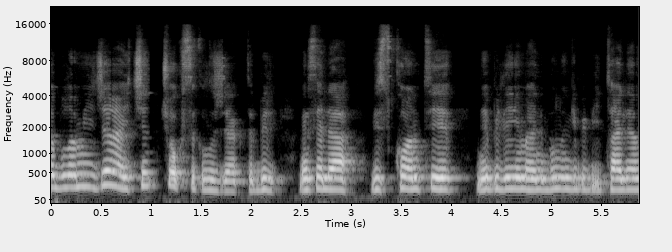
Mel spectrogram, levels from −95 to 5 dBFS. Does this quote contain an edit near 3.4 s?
no; 1 cut; at 1.1 s

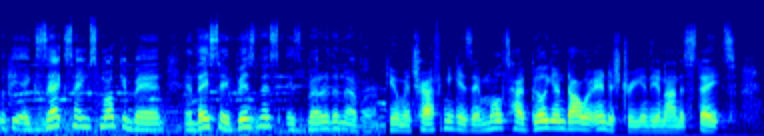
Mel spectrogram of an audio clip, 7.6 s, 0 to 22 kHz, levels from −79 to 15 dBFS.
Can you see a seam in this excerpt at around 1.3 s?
no; 1 cut; at 3.7 s

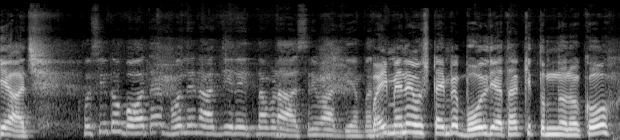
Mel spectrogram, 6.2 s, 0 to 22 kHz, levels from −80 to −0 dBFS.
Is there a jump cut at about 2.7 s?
no; 0 cuts

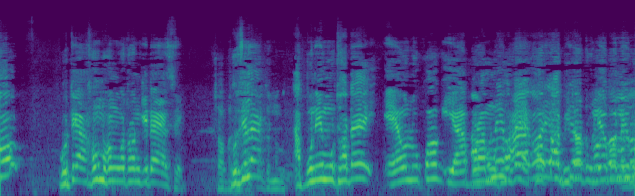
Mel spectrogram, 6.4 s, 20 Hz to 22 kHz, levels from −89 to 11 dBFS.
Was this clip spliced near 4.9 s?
no; 1 cut; at 2.9 s

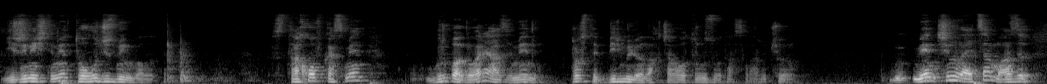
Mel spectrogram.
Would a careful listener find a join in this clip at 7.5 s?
no; 1 cut; at 8.8 s

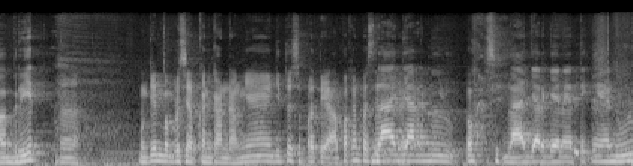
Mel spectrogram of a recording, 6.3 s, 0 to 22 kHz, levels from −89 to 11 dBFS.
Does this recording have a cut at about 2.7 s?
no; 0 cuts

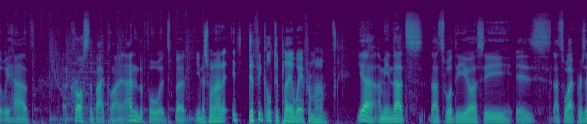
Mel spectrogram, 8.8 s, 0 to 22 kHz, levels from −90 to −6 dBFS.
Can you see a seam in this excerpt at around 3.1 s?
yes; 1 cut; at 3.1 s

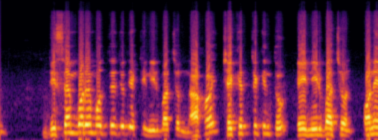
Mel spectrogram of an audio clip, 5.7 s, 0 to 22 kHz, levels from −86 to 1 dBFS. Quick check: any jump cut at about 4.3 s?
yes; 2 cuts; at 3.3 s, 4.3 s

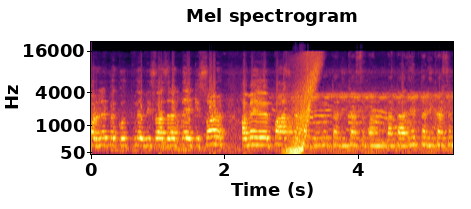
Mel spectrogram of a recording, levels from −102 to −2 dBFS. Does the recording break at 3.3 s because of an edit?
yes; 1 cut; at 3.3 s

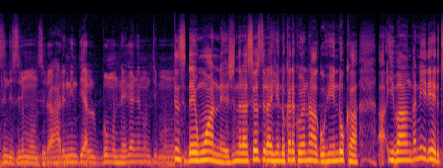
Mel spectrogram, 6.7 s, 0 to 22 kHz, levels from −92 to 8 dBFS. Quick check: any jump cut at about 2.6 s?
yes; 1 cut; at 2.6 s

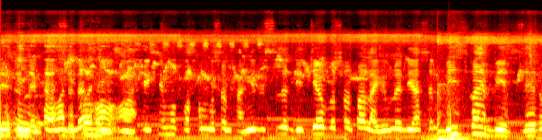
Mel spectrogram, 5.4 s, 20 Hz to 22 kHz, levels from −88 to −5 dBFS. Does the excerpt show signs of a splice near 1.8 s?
no; 1 cut; at 4.4 s

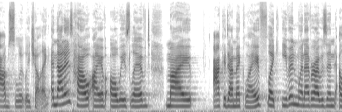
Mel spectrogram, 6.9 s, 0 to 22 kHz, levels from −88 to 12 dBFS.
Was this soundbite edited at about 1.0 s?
no; 0 cuts

